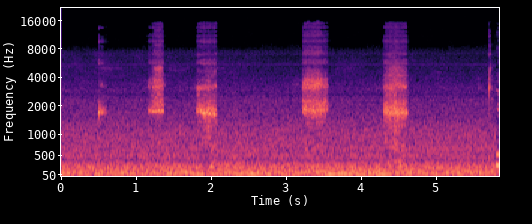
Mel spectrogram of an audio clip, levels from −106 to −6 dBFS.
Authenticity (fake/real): real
